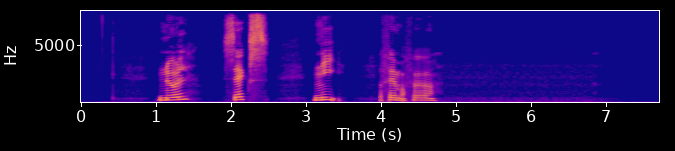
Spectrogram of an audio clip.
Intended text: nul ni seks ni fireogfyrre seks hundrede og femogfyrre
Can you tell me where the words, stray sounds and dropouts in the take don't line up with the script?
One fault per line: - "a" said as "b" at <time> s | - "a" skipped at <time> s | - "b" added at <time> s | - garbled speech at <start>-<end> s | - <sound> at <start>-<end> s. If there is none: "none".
- "ni" skipped at 1.4 s
- "fireogfyrre seks hundrede" skipped at 3.3 s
